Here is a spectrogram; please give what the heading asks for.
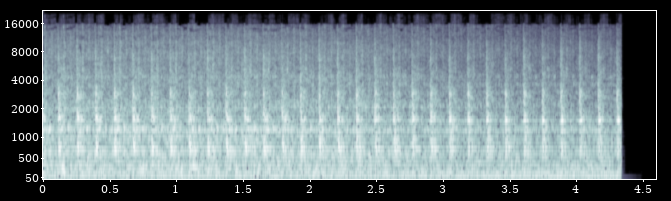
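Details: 2003 Dodge Cummins 3500 diesel that started knocking badly and blowing white smoke while hauling, stranding the driver: sharp, even knock about 3.5 times a second over steady idle; injector suspected, not confirmed; engine knocking.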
